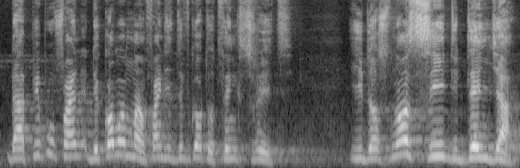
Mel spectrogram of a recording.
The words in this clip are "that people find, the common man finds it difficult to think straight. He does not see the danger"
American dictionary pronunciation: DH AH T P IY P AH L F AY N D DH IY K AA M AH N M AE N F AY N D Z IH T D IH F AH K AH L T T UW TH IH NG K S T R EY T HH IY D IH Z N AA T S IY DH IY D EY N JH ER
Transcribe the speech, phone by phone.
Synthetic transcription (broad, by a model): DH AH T P IY P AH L F AY N D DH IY K AA M AH N M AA N F AY N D IH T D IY F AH K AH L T T UW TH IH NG K S T R EY T HH IY D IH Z N AA T S IY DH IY D EY N JH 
